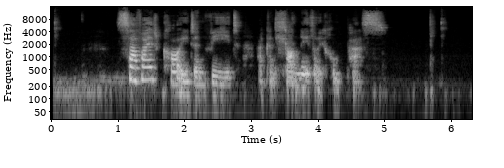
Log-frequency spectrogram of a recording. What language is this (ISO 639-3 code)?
cym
